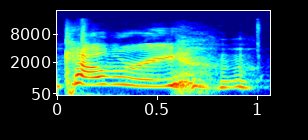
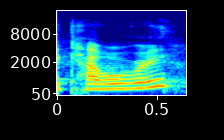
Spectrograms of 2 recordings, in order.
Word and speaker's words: cavalry: can see it and next here come the Calvary Calvary is a good one a lot so cavalry oh yeah cavalry kaval rien have here come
